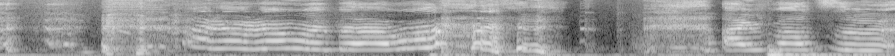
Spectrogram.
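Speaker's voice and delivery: high, slow wheeze of real laughter; words dragged out through laughing tears; helpless laughter. Real, not acted. Joke teller baffled by own improvised joke, helpless high laughter. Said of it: "I'm dying".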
